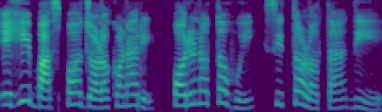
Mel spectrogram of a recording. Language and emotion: Odia, neutral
